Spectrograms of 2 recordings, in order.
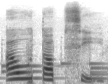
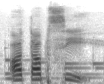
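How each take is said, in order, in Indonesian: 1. Kata ini diawali dengan diftong au. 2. Kata ini diawali dengan o biasa. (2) "diftong au diucapkan menjadi o"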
